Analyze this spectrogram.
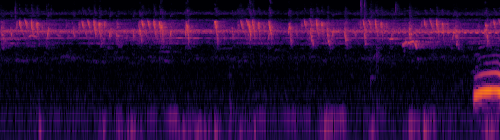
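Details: Hill prinia sounding during a trapping session where its call serves as a lure; rapid high chirped bursts follow one another about twice per second, with soft low knocks underneath and a brief lower sound at the very end.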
